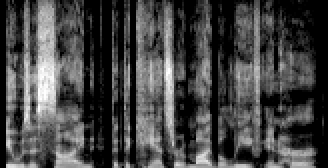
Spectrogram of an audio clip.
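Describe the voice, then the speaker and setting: Animated man telling a personal story. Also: on the high side, normal speed, dry recording, studio quality. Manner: animated storyteller acting out dialogue. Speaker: interview guest. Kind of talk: candid personal testimony.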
